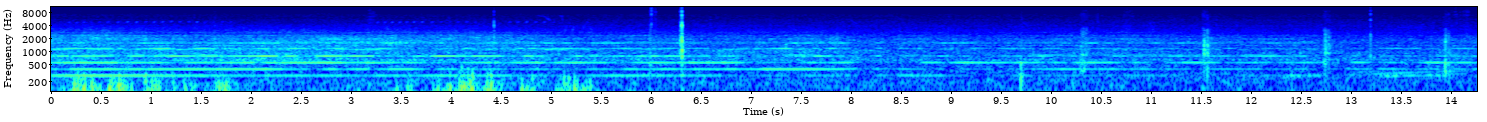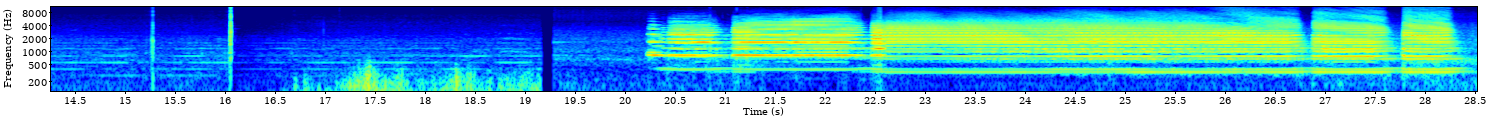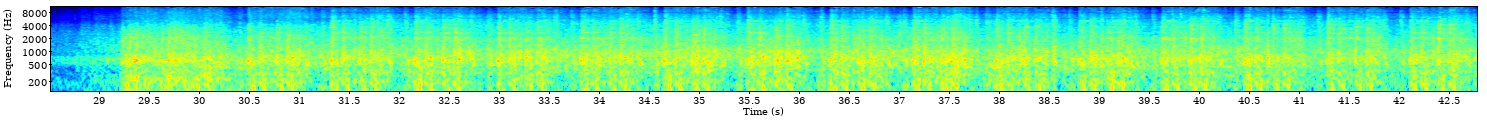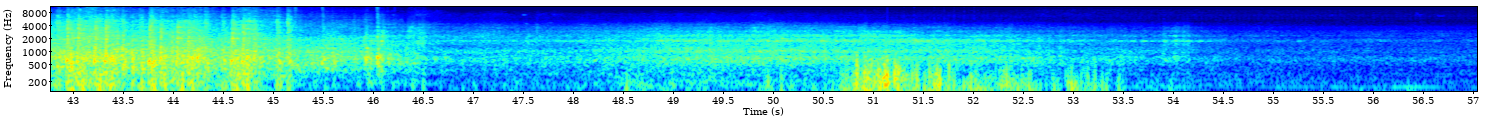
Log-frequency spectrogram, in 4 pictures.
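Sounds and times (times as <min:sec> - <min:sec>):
locomotive air horn blast: 0:00.0 - 0:28.6
train wheels clattering over rails: 0:28.8 - 0:46.7.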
